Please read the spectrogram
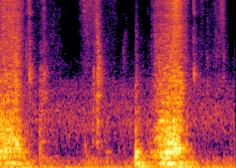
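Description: Gloved hands rubbing and handling a shrink-wrapped cardboard card box on a table: two scraping rustles, one at the start and a longer one near the end, with soft knocks as the box is moved.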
